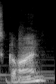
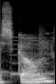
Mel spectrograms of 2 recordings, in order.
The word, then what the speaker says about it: scone: is a very sweet you pronounce it's gone i says gone uh some people say scone so it's s-c-o-n-e right yeah yeah okay and i say it's gone but other people will say scone i'm not sure if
